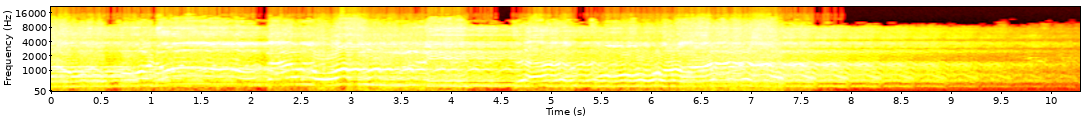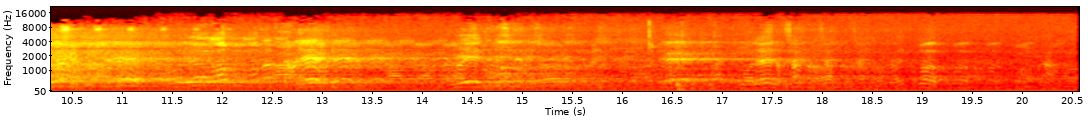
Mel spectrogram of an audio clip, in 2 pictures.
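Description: An elderly man chants a melodic recitation through a microphone, then slowly fades away.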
